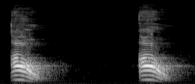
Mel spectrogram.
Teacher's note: ele vem do Forte pro fraco ou seja ele decresce é um ditongo decrescente · tanto que que predomina sobre o u ele apaga o u Então o a é o forte o u é o fraco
